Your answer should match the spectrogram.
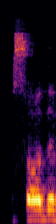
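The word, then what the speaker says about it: ص: তা আমরা আমাদের এখানে মাখরাজের মধ্যে দেখছি যে সদের উচ্চারণটা জিহ্বার আগা সামনের নিচের দুই দাঁতের আগার সঙ্গে লাগবে। এই ঠিক লাল পয়েন্ট যেখানে এখানে লাগবে। উচ্চারণ হবে সদ।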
